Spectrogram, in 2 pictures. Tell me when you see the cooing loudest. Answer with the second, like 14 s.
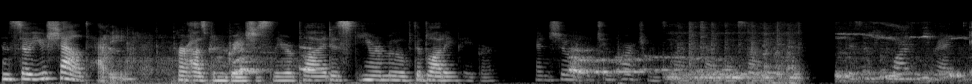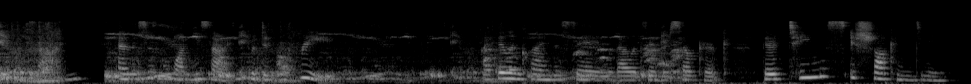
7 s.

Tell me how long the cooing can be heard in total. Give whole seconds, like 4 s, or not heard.
10 s.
